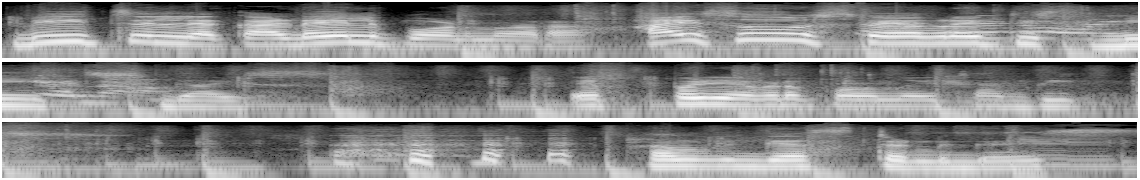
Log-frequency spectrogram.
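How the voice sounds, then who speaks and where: A woman's voice: fairly high pitch, animated, a little slow, darkish tone. Chatty young woman vlogging over music. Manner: chatty and playful, coaxing her small child. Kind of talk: casual vlog chat. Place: shopping mall.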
